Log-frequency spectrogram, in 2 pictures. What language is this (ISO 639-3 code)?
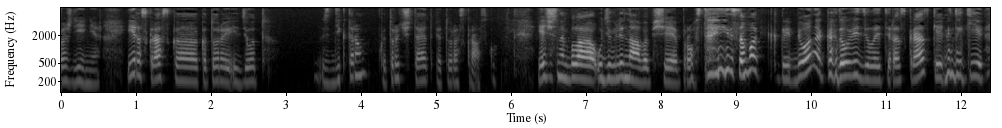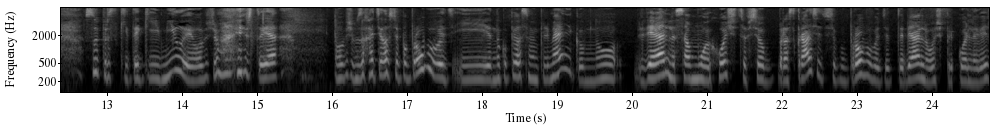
rus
